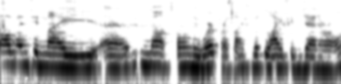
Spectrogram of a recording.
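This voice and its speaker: A woman with an Italian accent speaks at a moderate pace and fairly low pitch, her somewhat breathy voice dark and mellow in tone with fairly even intonation. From northern Italy. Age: 40s. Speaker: WordPress community contributor. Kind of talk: interview.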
